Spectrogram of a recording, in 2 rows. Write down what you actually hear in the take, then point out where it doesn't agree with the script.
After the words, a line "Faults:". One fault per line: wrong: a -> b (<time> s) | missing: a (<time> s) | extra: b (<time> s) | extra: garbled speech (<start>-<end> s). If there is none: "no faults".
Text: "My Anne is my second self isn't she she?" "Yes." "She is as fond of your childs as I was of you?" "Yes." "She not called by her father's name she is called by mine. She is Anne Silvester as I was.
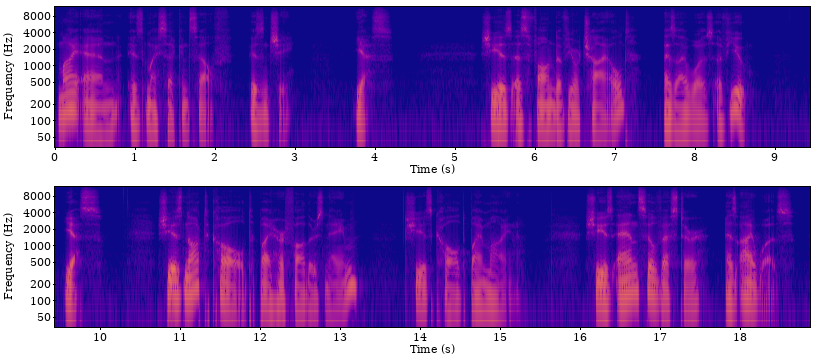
"My Anne is my second self isn't she?" "Yes." "She is as fond of your child as I was of you?" "Yes." "She is not called by her father's name she is called by mine. She is Anne Silvester as I was.
Faults:
missing: she (3.0 s)
wrong: childs -> child (6.6 s)
extra: is (10.9 s)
